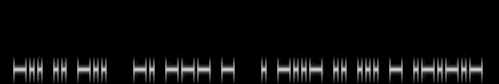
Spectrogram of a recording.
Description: Morse code, heard as a keyed tone, about 32 wpm, 700 Hz. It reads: DID NOT EXIST.
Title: Sentences from Top 1000 Words - Review Part 6 - 30wpm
